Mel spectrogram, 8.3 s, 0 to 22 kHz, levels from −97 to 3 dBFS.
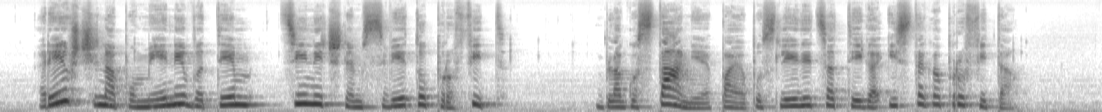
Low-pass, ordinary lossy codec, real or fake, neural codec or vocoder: none; none; real; none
